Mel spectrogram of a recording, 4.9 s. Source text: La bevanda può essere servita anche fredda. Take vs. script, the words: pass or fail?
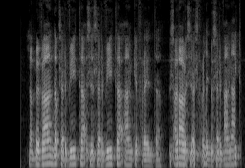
fail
